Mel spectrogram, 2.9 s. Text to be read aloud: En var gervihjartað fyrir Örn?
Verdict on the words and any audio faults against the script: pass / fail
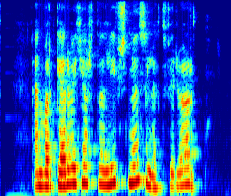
fail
